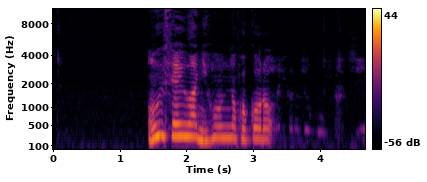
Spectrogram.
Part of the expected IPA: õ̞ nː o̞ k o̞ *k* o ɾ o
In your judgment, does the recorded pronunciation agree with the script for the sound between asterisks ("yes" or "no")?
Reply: yes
